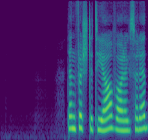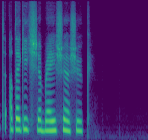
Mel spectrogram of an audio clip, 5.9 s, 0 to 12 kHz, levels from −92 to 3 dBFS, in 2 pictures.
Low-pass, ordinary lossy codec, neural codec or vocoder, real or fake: none; none; codec, 24 kHz, 0.9 kbps, DualCodec; fake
